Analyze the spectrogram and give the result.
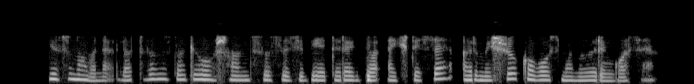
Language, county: Lithuanian, Šiauliai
